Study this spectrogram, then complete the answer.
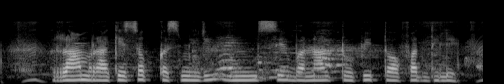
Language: Magahi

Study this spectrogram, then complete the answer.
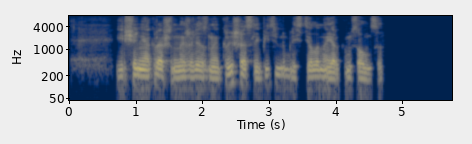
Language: Russian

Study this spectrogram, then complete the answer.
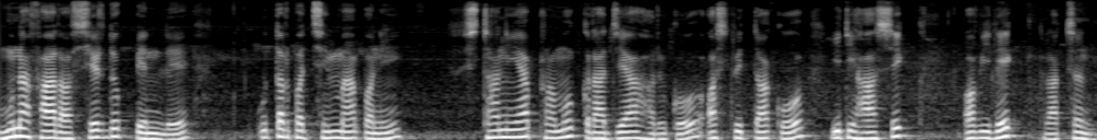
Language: Nepali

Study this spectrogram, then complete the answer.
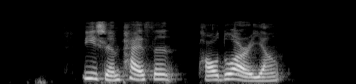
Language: Chinese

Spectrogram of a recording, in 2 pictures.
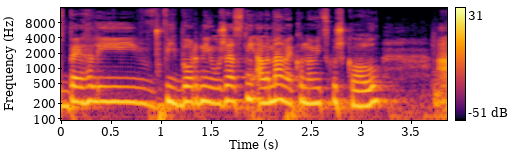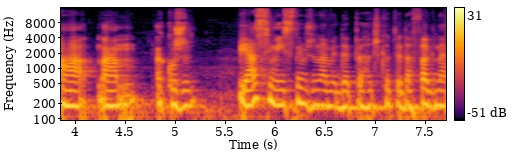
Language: Slovak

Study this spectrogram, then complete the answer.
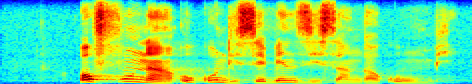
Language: Xhosa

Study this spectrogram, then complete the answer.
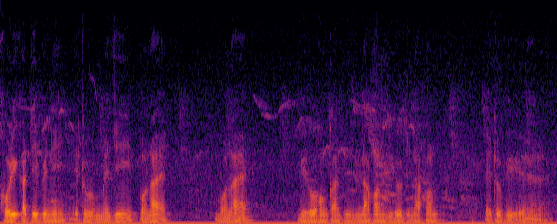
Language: Assamese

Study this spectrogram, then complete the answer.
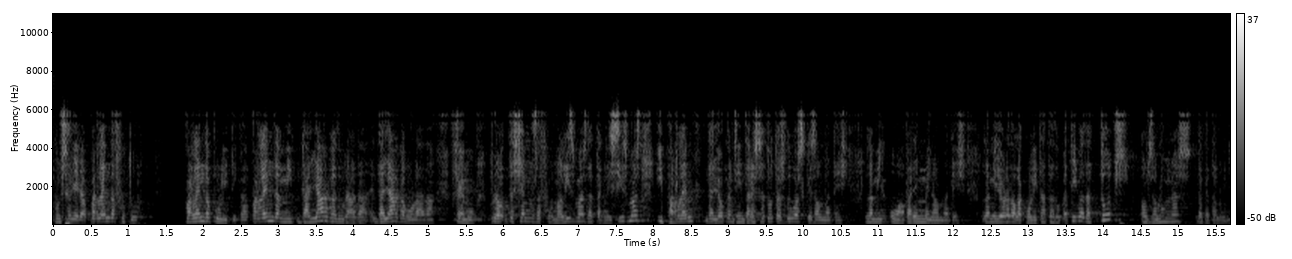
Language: Catalan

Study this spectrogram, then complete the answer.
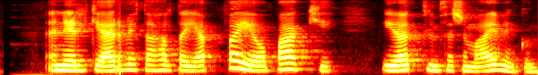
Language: Icelandic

